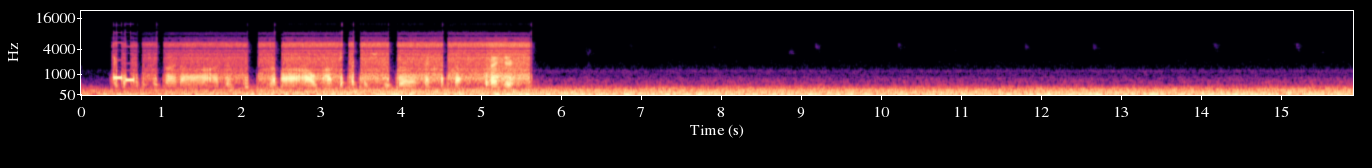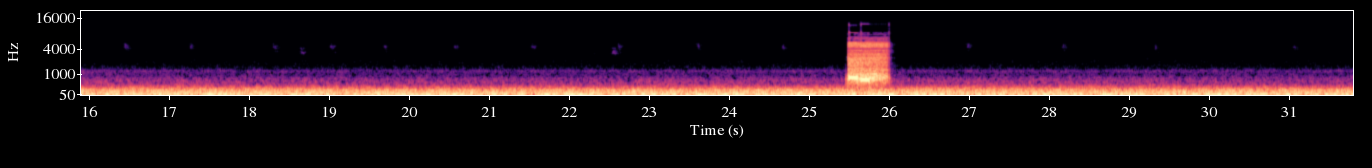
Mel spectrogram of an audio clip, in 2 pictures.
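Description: An air-traffic-control radio voice transmission, unintelligible and band-limited, heard through a Yaesu FT-60 handheld's speaker for about five seconds near the start. After that only a low steady hum remains, broken by one short half-second radio blip about 25 seconds in.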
